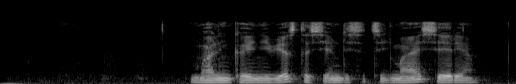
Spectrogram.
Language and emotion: Russian, positive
